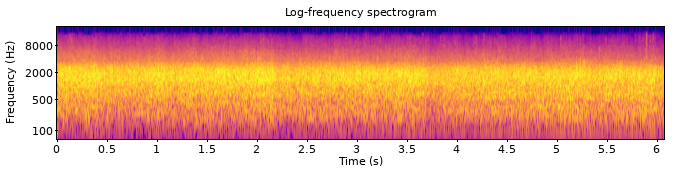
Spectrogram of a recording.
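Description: A large crowd murmurs in a big echoing hall.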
